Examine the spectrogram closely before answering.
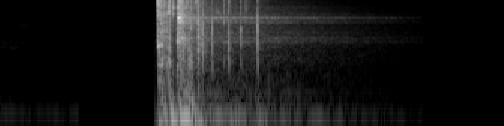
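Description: A heavy metal foot crushes a skull with a sharp crunch.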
